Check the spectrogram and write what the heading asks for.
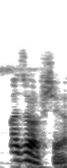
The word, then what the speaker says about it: Mazowsze: Mazowsze.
